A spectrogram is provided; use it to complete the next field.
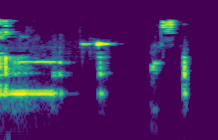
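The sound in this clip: Electronic telephone ringing: a held tone, then several short beeps jumping between higher and lower pitches, heard alone with no talk.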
